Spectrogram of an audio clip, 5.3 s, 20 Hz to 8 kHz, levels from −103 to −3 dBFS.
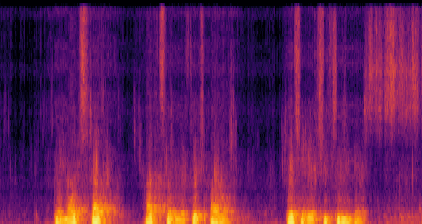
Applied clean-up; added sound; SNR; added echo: neural separator model SepFormer DNS4.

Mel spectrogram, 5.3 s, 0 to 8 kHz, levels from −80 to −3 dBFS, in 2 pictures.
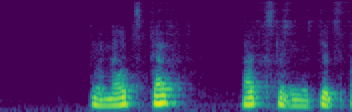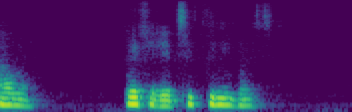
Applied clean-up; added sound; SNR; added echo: neural mask model DeepFilterNet 3.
